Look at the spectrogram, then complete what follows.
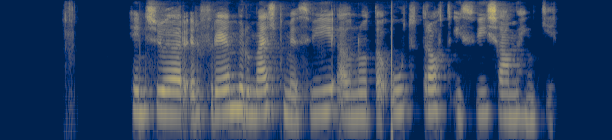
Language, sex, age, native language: Icelandic, other, 30-39, Icelandic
